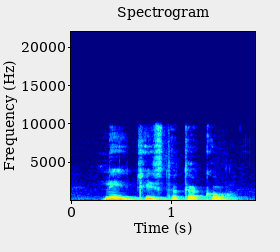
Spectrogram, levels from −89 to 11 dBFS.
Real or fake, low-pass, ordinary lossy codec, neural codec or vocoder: real; 9.9 kHz; none; none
